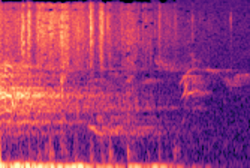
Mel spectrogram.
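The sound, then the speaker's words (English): A short burst of horses: rapid hoofbeats clattering, a high whinny riding over them, then the sound quickly fading away into silence as dark horses ridden by armoured figures ride off through a woodland canopy. “Then the dark horses and the fell hounds and the half seen figures in dark armour bunched together and rode off through the canopy into the evening sky.”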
